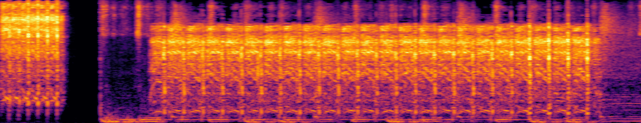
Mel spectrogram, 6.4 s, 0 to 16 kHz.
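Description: A Barra 400e electric BB gun fires full auto in a loud, rapid, unbroken mechanical rattle lasting several seconds, just after a short burst and a brief pause.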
